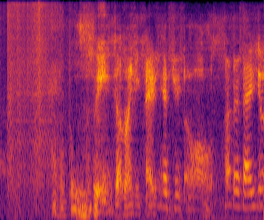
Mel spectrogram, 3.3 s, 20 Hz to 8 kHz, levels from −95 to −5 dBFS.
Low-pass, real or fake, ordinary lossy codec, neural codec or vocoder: none; fake; none; codec, 16 kHz, 1 kbps, FunCodec, trained on LibriTTS, 50 frames a second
